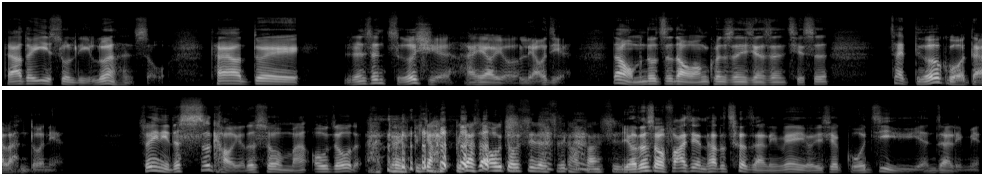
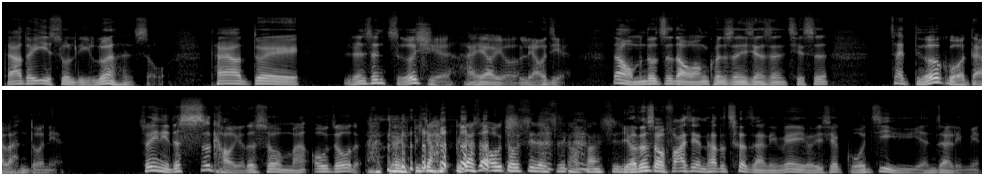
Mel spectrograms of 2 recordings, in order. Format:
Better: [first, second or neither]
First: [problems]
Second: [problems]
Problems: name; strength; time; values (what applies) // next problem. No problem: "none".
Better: second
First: thin; somewhat; fading below 350 Hz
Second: none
